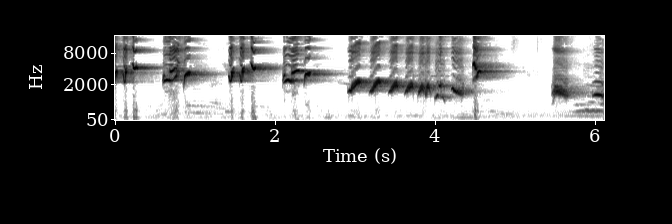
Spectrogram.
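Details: White-rumped shama song used as a lure to get other shamas to answer: bright, sharply rising whistles repeated several times, then a fast descending run of slurred notes, ending in a lower warbled phrase after a pause.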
